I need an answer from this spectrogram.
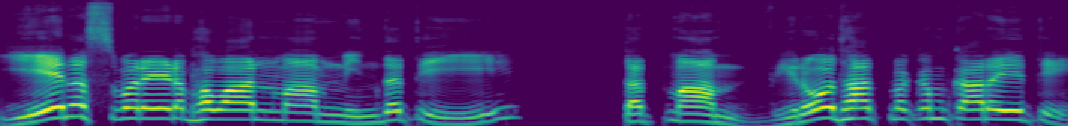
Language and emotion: Sanskrit, angry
